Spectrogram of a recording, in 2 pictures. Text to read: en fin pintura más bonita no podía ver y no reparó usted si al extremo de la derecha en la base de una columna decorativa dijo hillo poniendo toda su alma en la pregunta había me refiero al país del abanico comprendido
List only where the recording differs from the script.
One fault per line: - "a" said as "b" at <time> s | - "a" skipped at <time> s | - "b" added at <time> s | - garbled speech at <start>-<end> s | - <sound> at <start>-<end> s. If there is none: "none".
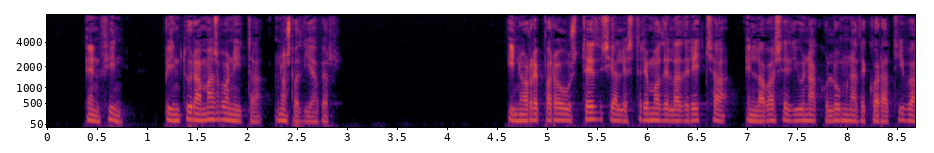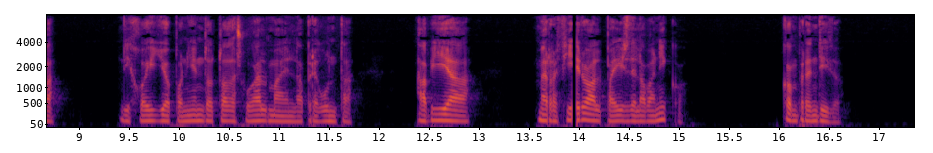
- dropout at 13.9-14.0 s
